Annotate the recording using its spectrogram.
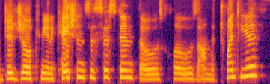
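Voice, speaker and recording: Fairly quick speech from a woman, medium in pitch, with ordinary pitch variation. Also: dry, close sound with no echo. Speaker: county chief administrative officer. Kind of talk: council meeting report. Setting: council chamber, livestreamed. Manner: soft-spoken.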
